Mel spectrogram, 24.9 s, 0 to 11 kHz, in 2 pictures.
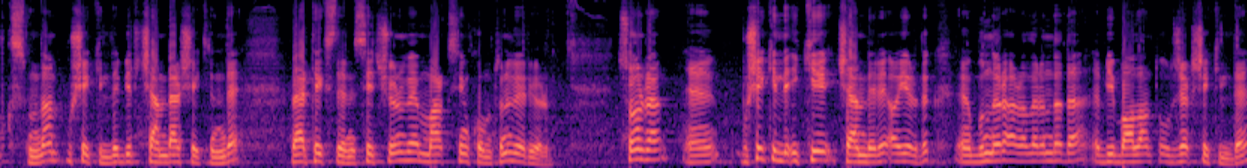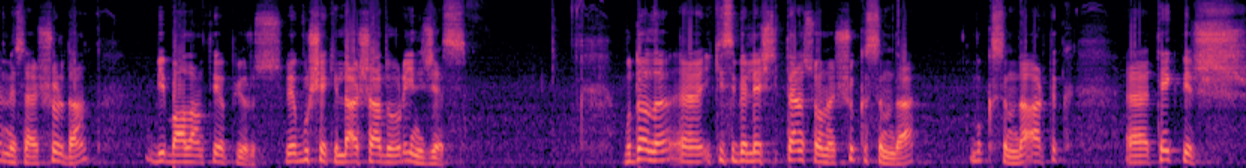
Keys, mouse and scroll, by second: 4.5-6.3 drag, 6.0-7.9 middle drag, 9.7-15.4 right drag, 11.4-15.4 middle drag, 15.4-17.3 drag, 16.3 middle click, 17.3-19.8 middle drag, 20.2-21.3 drag, 21.3-23.2 d, 21.4-23.2 drag.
